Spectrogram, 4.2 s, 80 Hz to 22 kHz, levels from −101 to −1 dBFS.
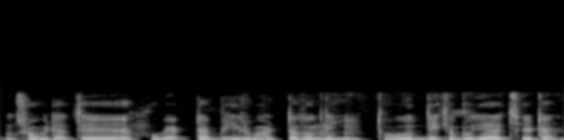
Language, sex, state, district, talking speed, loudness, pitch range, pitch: Bengali, male, West Bengal, Kolkata, 170 wpm, -33 LUFS, 115-125 Hz, 115 Hz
